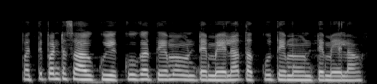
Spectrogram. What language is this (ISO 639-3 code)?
tel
